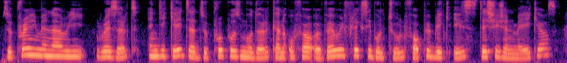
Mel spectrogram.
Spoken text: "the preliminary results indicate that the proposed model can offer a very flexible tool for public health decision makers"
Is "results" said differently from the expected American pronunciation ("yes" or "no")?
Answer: yes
